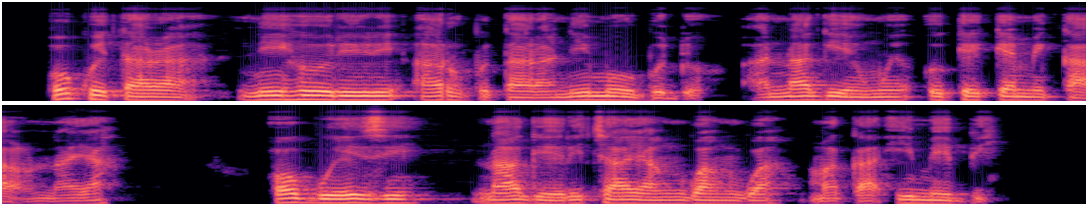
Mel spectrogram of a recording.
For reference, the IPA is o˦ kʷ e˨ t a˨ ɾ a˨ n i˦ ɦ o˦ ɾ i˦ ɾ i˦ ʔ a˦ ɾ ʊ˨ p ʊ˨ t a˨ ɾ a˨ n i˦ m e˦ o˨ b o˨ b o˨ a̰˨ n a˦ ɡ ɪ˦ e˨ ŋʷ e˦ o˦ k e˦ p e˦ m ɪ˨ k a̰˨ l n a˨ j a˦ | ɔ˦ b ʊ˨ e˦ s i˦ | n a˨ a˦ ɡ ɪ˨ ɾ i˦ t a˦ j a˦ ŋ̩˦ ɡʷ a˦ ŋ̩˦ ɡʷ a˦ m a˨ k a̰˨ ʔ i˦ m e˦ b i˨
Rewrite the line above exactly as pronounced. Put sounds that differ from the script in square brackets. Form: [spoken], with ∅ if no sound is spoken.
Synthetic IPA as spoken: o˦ kʷ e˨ t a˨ ɾ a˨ n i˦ ɦ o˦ ɾ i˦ ɾ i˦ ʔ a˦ ɾ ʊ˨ p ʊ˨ t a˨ ɾ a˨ n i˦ m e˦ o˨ b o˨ [d] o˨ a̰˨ n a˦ ɡ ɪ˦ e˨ ŋʷ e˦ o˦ k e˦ [k] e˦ m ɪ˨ k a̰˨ l n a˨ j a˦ | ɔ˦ b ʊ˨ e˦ [z] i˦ | n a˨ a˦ ɡ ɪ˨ ɾ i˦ [t͡ʃ] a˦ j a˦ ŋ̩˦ ɡʷ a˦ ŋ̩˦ ɡʷ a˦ m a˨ k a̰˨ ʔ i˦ m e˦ b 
